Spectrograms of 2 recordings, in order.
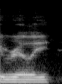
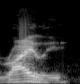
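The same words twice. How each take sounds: First: "really" said RILL-ee; "really", ending in an EE sound; own pronunciation. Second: "Riley" said RYE-lee; "Riley", rhyming with highly; another's pronunciation. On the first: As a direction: say "really" with stress on the first syllable. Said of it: "I say really". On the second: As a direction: say "Riley" with a long eye vowel first. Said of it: "L R Betts Aquatics pronounces it". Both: Shown as a demonstration.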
